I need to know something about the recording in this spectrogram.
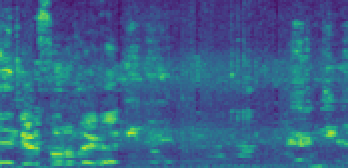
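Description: Men talking at close range, a short phrase at the start and more speech near the end, over a steady outdoor background noise.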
